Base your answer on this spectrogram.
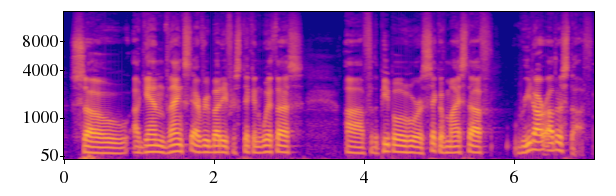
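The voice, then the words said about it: Strained, fading voice. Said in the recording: “I'm already losing my voice.”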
